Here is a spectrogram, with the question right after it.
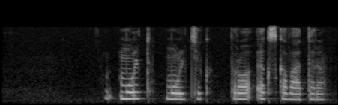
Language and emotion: Russian, neutral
